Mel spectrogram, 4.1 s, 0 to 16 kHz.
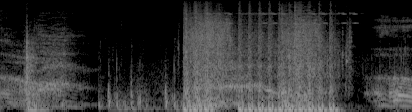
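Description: Gunfire in the Resident Evil 4 video game: a sustained burst of rapid shots fills the middle of the clip, bracketed by heavier thumps and scattered single reports, loud and close.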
